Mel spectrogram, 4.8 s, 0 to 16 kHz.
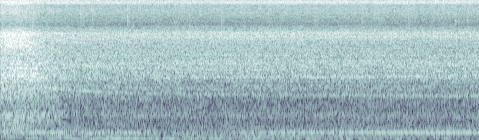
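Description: BMW E46's N42 four-cylinder petrol engine idling steadily just after starting, heard from inside the cabin; running smoothly on fresh oil after an oil change.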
